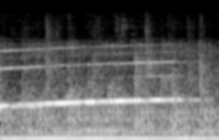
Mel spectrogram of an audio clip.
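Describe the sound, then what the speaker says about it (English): Fire alarm in the Life Is Strange video game, a steady electronic siren tone with bright overtones sounding loudly and continuously over a low hum. "do you hear that fire alarm?"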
